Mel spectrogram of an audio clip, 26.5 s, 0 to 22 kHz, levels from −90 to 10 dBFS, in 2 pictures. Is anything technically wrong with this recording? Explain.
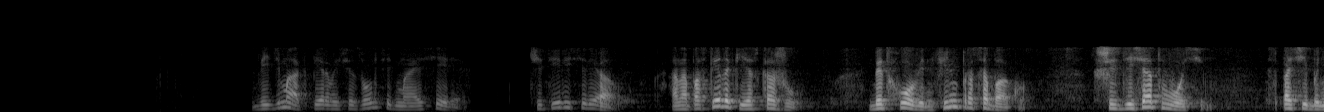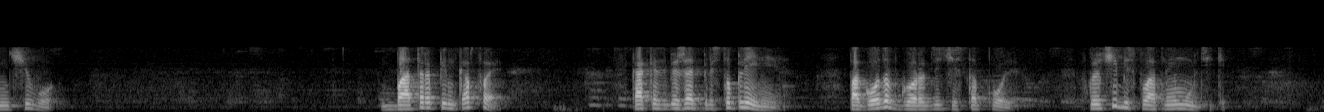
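Yes. The microphone volume stepped up at 6.0, 7.02, 8.04 and 10.2 s, by about 10, 4, 2 and 2 dB. The input gain was raised in discrete steps, so voice and background noise jump together and stay louder. A compressor would pump back down afterward. Beneath this, the telephone-band sound with nothing above 4 kHz fits a G.711 mu-law call path.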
